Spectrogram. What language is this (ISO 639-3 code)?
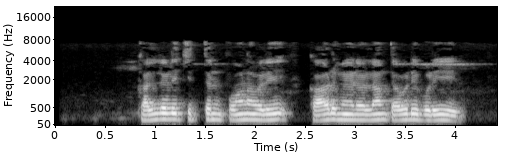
tam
